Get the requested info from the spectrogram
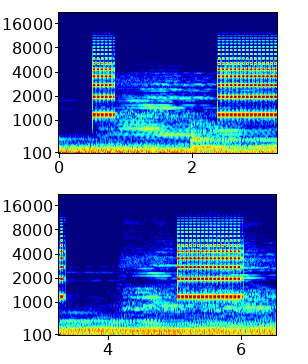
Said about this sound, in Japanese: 電話。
